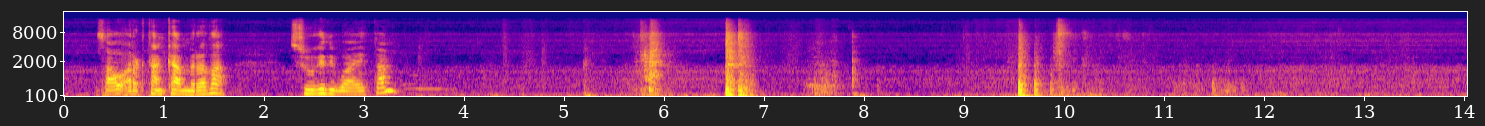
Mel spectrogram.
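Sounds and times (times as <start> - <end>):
kitchen knocks and clunks: 5.7 - 7.0, 9.5 - 10.2.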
